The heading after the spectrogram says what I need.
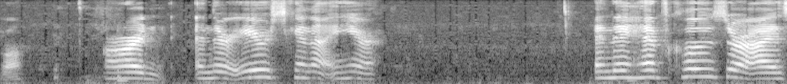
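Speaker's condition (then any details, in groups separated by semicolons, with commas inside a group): Multiple sclerosis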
